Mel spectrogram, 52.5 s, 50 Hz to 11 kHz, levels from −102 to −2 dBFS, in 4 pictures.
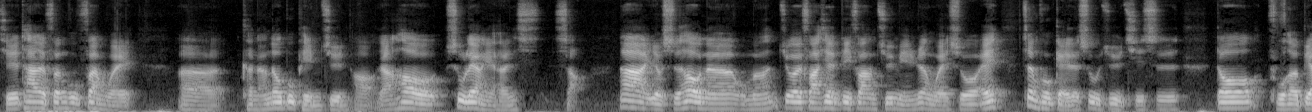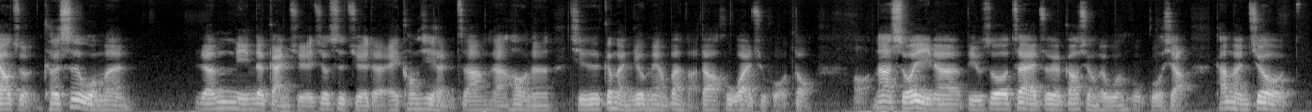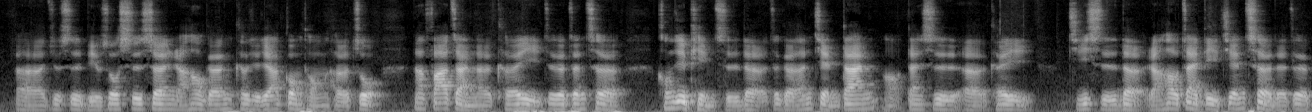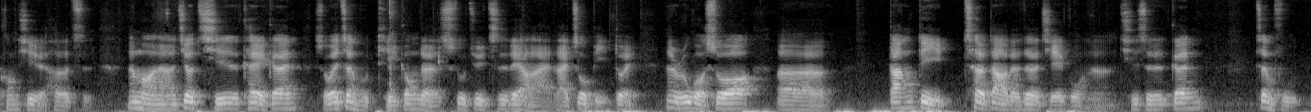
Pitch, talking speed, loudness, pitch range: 115 Hz, 250 characters per minute, -31 LUFS, 105-125 Hz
